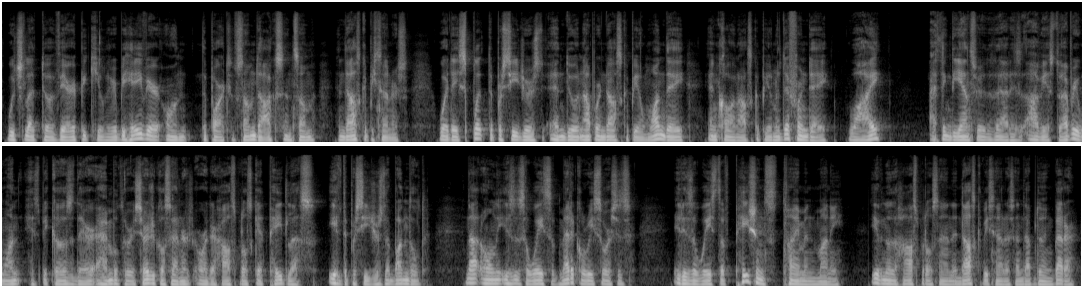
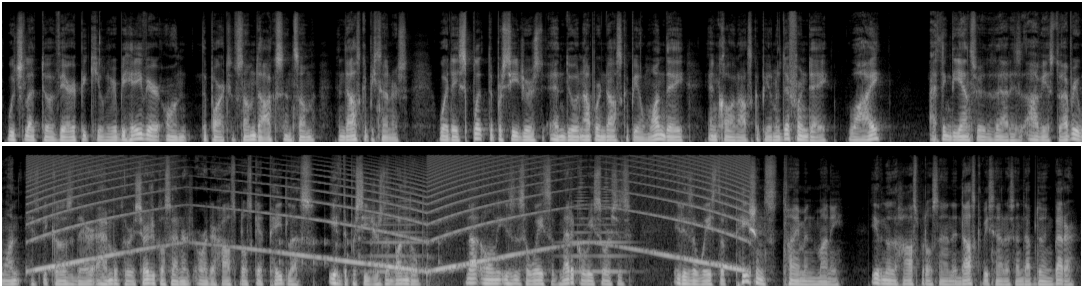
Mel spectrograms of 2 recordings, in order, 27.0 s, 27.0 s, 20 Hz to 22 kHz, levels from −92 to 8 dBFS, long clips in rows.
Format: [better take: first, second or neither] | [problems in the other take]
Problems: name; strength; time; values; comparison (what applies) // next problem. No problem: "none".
first | siren; noticeable; from 14 to 23 s; peak level with the speech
